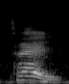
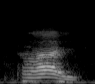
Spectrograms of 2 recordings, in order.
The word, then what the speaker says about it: tray: Tray. Bandeja. Tray. Glass. Vaso. Cup. Taza. Bueno, no alcanzó a taza ahí, entonces hasta vaso. Plate. Serving dish. Try. Pero es tray. La pronunciación, tray.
